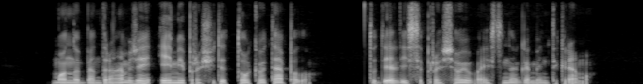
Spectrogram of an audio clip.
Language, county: Lithuanian, Marijampolė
